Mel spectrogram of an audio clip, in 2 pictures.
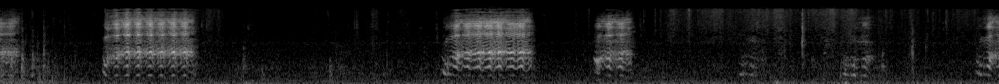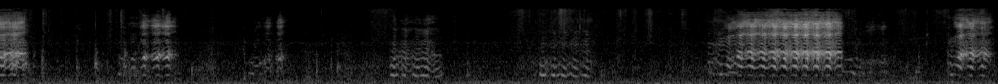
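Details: Young farm goats calling in a series of loud, wavering bleats. Some are long and full, others brief and softer, spread irregularly with quiet gaps between.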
